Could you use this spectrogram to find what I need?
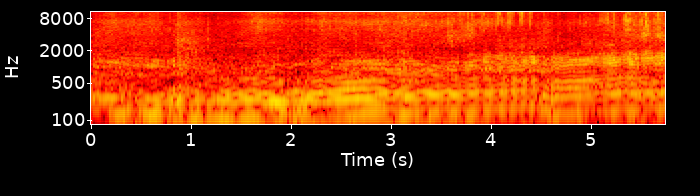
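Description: A motorcycle engine whines loudly as it approaches and passes close by.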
